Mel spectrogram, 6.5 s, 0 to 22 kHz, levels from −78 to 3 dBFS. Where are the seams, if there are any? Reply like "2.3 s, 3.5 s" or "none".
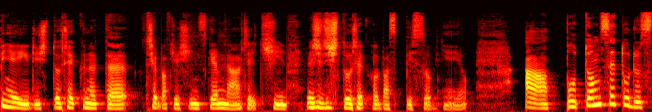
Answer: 1.7 s, 3.4 s, 3.8 s, 5.6 s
